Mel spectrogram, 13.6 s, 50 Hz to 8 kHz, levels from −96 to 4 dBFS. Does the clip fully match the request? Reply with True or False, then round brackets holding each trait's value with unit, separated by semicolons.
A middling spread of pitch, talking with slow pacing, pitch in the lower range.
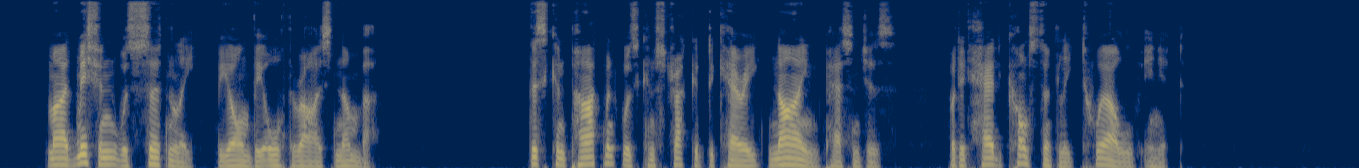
True (5.0 semitones; 100 wpm; 95 Hz)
